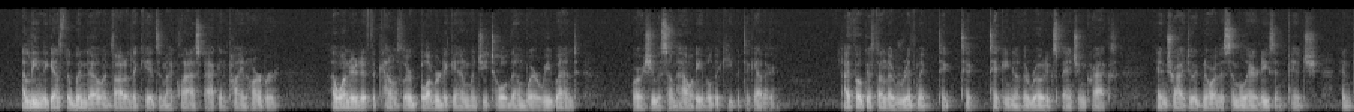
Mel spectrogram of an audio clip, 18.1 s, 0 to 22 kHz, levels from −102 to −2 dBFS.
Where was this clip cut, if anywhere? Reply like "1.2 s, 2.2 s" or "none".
none

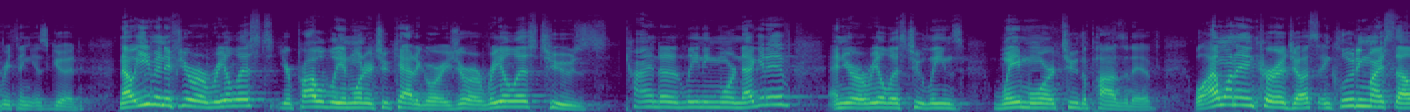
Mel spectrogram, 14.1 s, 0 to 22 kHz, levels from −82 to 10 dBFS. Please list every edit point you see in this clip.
none

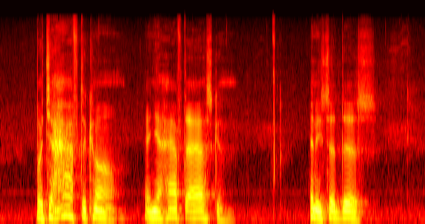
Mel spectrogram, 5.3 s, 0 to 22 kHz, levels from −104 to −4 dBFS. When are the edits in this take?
3.9 s

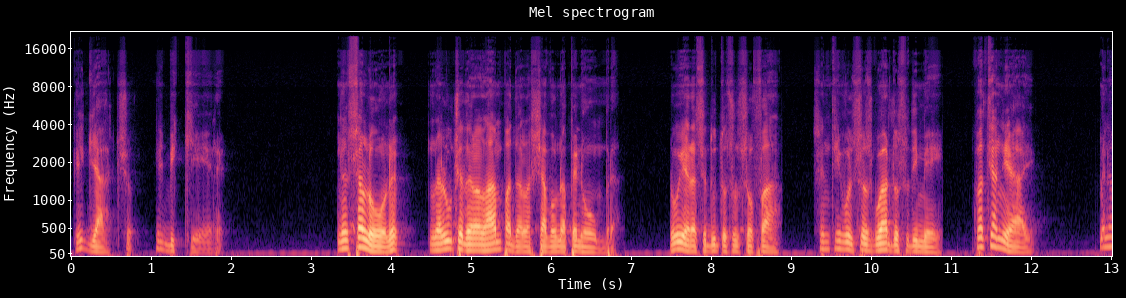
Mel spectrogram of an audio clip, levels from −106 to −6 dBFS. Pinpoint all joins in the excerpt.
9.2 s, 11.1 s

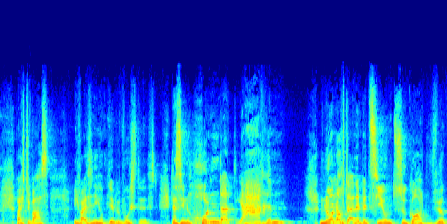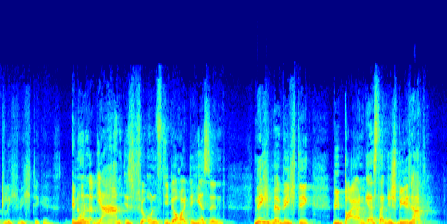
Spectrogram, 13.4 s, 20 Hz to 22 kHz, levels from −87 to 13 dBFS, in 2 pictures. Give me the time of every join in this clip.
none

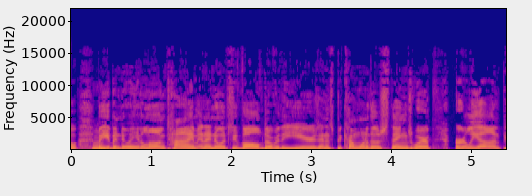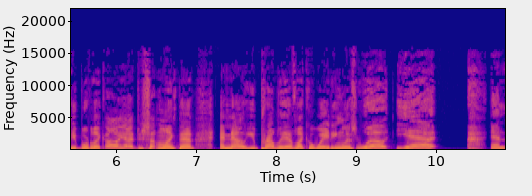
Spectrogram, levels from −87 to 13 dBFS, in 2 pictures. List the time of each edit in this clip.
5.7 s, 9.0 s

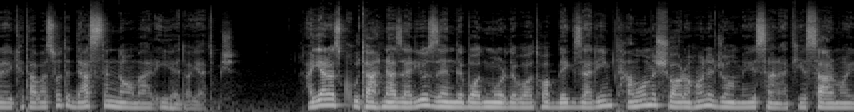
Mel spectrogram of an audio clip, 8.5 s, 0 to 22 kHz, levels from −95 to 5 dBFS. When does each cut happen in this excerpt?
2.9 s

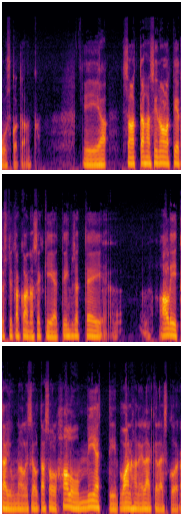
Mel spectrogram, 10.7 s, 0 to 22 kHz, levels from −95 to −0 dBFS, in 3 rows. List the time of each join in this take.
1.4 s, 9.5 s

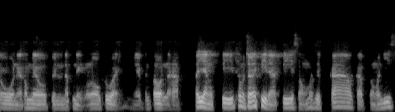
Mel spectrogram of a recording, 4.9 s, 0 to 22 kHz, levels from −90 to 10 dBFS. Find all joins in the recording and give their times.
2.3 s

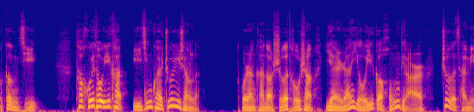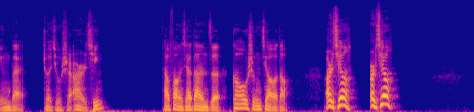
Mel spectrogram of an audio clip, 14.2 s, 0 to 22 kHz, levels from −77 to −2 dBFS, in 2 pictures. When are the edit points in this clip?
none

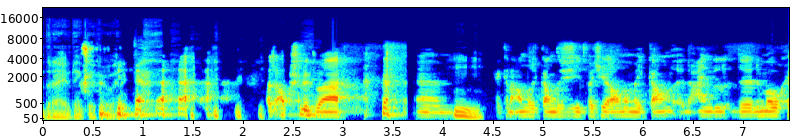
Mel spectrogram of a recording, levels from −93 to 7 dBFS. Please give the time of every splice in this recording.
3.6 s

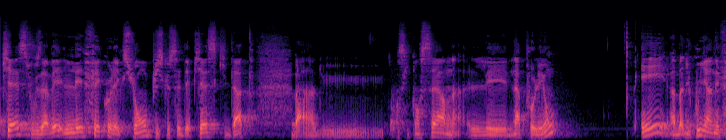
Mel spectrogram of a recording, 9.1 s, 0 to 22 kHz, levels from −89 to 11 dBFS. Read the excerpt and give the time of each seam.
3.6 s, 4.8 s

